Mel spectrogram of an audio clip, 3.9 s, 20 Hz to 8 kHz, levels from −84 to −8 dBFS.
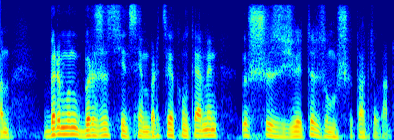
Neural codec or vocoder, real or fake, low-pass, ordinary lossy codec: codec, 16 kHz in and 24 kHz out, 0.9 kbps, LongCat-Audio-Codec, fine tuned four codebook decoder; fake; 7.2 kHz; AAC, 48 kbps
